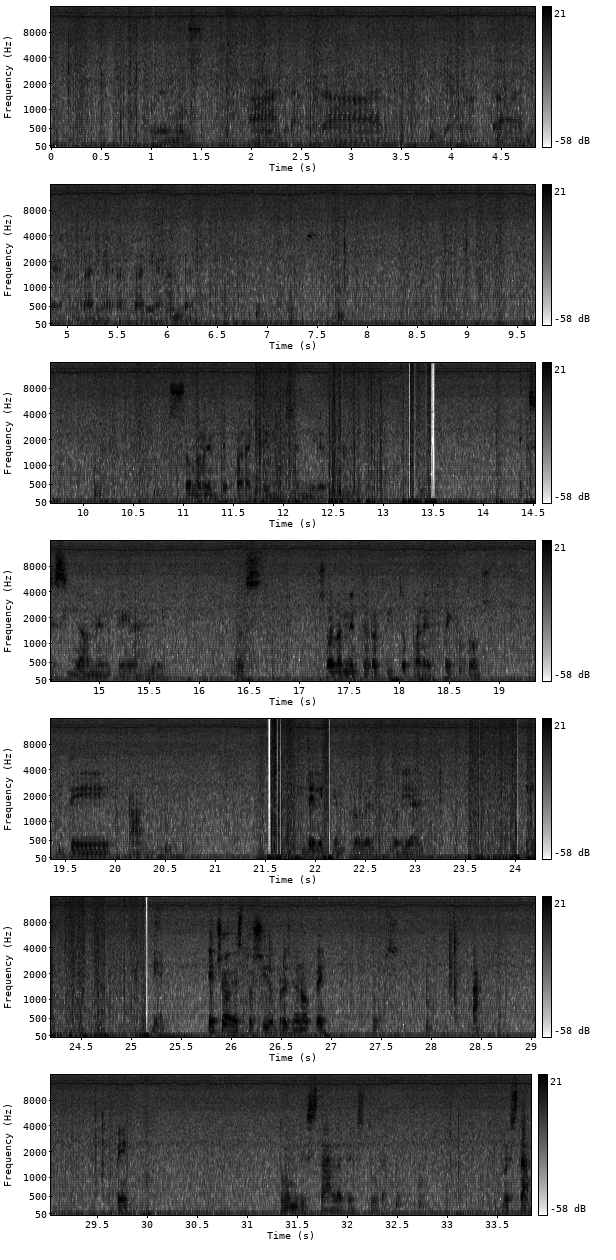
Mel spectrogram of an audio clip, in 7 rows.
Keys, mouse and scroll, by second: 0.3 s, 5.9 click, 7.4 click, 7.8 s, 8.7 click, 9.1 s, 13.4 click, 21.8-22.2 scroll up 2, 22.5 scroll down 2, 24.6 shift+click, 26.4 p, 28.2 Tab, 29.5 p, 33.1 Escape.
